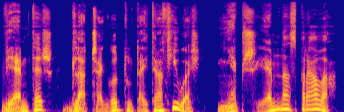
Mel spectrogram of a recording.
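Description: A man voicing a small, self-satisfied male hamster who believes he is a god, speaking solemnly with a gravelly voice. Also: low-pitched, big pitch swings, moderate pace, no echo, clean studio sound, full character voice.

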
